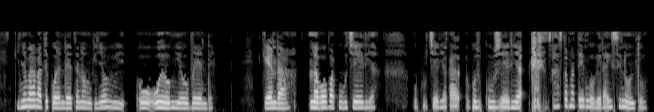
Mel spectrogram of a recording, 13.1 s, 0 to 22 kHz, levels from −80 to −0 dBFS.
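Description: Throughout, the speech has been squeezed through a low-rate lossy encoder, most likely Vorbis compression at heavy settings, with damage that fits a bitrate around 16 kbps. The encoder drops everything above 6.6 kHz and quantises the remaining upper band so coarsely that its detail turns into noise of similar energy. The result is dull yet hissy and grainy, with roughened vowels and consonant onsets that lose their edges.

At 5.24 s, 10.61 s and 12.74 s, a sharp onset lands late in a transform block, and the quantisation noise meant for the loud part spreads back into the quiet moment before it. This pre-echo lasts 35 ms, 26 ms and 29 ms respectively, heard as a brief hiss leading into a softened, smeared attack. The second one falls just before "customer tii".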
